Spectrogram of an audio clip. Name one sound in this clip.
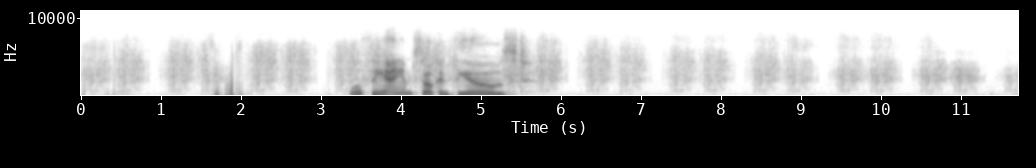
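Large wings flap in a steady rhythm.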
